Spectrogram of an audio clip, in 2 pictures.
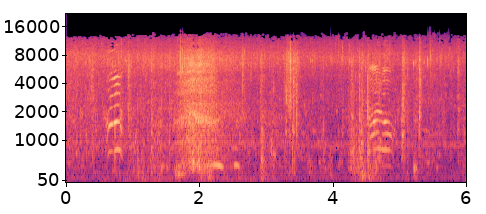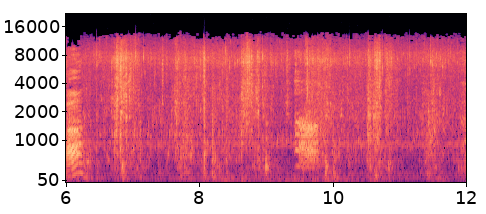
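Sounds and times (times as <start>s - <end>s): boat at sea: 0.0s - 12.0s.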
